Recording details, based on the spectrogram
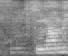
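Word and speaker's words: tsunami: एन ए एम आई सुनामी की spelling होती है टी से शुरू तो क्या बोलना है टू सुनामी क्या बोलना है नामी टू सुनामी क्यों ताकि याद रहे ठीक है हां सुना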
